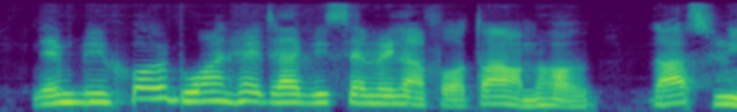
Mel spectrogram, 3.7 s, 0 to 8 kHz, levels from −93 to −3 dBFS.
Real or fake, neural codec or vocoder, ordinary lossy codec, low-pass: fake; codec, 16 kHz in and 24 kHz out, 0.6 kbps, FireRedTTS-2 codec; none; 7.2 kHz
